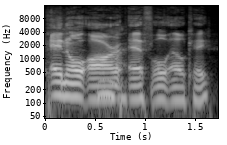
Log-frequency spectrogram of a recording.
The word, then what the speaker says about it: Norfolk: this little thing he's like he can't stress n-o-r-f-o-l-k oh the city how do you say that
